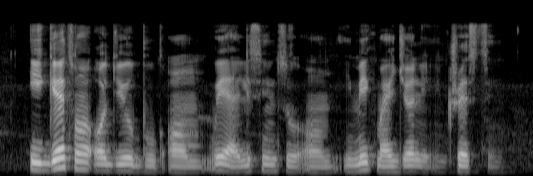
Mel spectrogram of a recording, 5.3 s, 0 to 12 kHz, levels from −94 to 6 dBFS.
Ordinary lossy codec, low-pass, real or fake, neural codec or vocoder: none; 7.2 kHz; real; none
